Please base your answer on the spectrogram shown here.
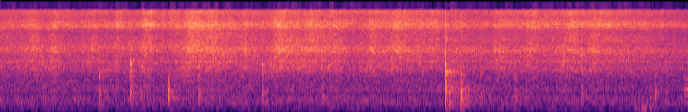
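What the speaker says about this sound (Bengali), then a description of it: "এবার মশলাটাকে ভালো করে কষিয়ে নেব।" Spice paste with plenty of green chillies sautés in a pan, giving a close, steady sizzle broken by several sharp spatula scrapes and knocks, a cluster of them midway.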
